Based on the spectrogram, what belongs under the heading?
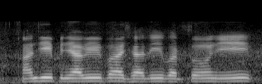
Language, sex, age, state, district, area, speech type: Punjabi, male, 60+, Punjab, Pathankot, urban, spontaneous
